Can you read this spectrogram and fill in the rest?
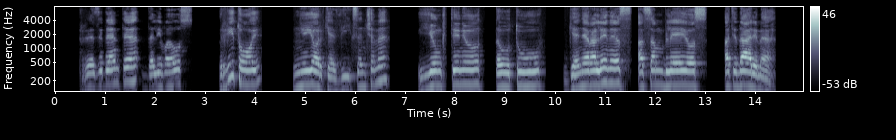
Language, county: Lithuanian, Kaunas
